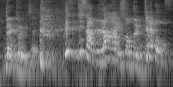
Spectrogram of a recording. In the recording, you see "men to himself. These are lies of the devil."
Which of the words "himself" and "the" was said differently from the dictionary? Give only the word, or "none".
himself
